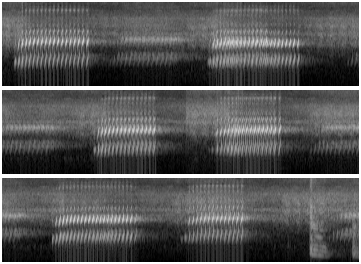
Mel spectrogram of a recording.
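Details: Frogs at a pond in Virginia after dark giving steady pulsed trills, each under a second, loud and soft callers alternating in a regular back-and-forth rhythm; a short sweeping chirp at the very end.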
